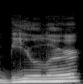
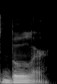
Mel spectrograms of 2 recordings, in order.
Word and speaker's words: Buhler: from a script by Jeff Buhler, I think is how you say that. Looks like it could be Bueller, but it's not. I think it's Buhler.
